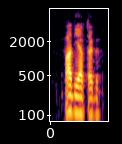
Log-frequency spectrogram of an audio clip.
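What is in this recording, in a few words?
"падъявтӧг", Komi, male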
